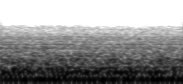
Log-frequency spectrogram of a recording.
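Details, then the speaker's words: Walk-in cooler unit running after fixing a missing-screw mounting plate that caused violent shaking: steady even low hum, the rattling vibration noise gone. "Definitely helps with the vibration. And that sound is gone."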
